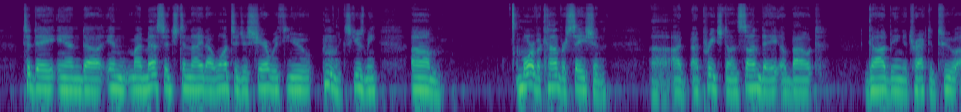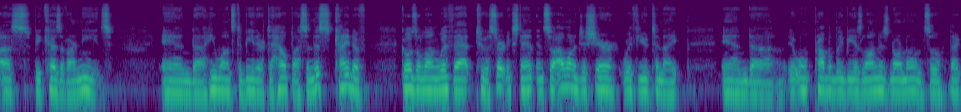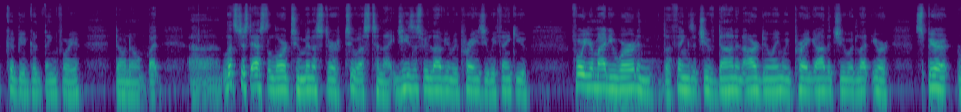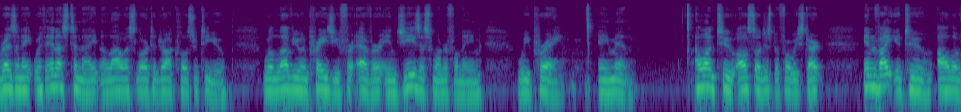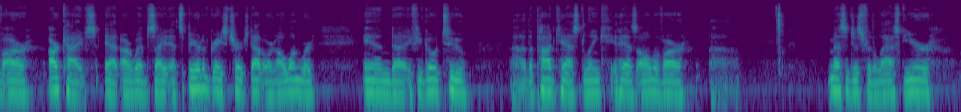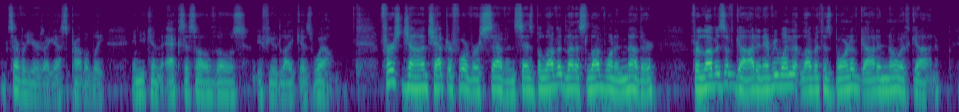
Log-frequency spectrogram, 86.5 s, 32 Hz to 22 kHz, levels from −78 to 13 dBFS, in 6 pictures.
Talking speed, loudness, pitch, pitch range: 175 wpm, -26 LUFS, 115 Hz, 105-120 Hz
